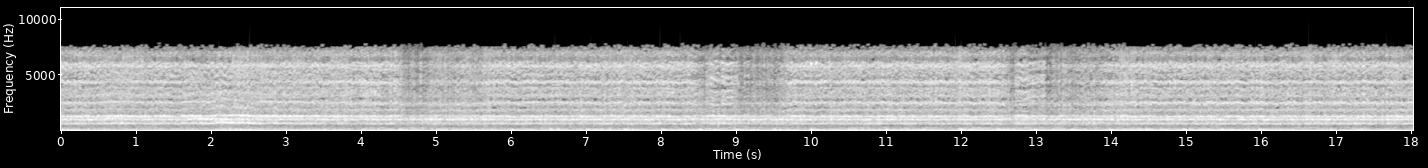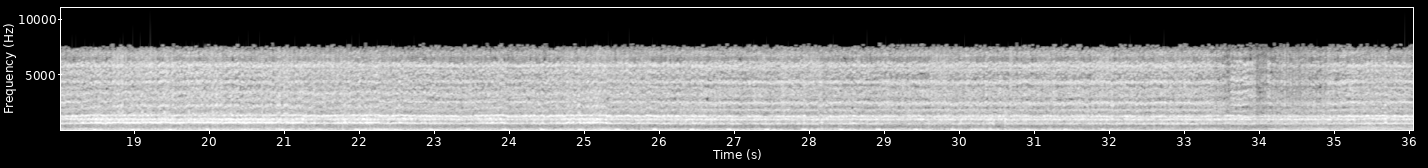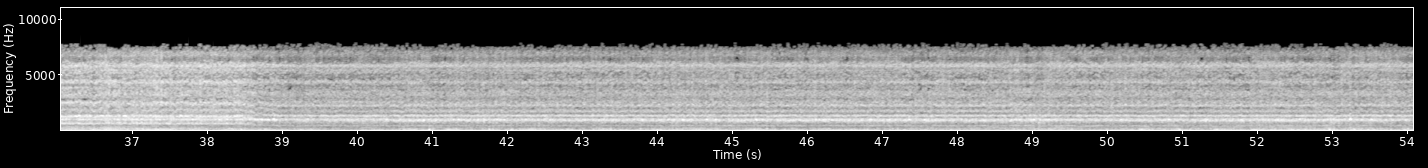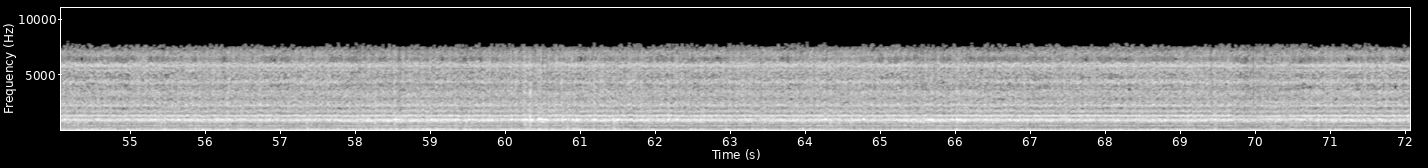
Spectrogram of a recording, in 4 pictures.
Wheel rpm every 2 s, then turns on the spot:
160, 160, 160, 160, 160, 160, 160, 160, 160, 160, 160, 160, 160, 160, 160, 160, 160, 160, 160, 140, 120, 110, 110, 110, 120, 110, 110, 110, 110, 110, 110, 120, 120, 110, 110, 110.
none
